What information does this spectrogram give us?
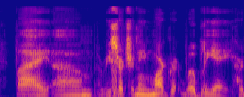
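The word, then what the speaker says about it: Roblyer: of this work by a researcher named Margaret Roblier. Her name is spelled R-O-B-L-Y-E-R. This article was first published in the ISTE scientific their journal of technology in schools. Margaret Roblier and John Marshall studied an online school, and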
